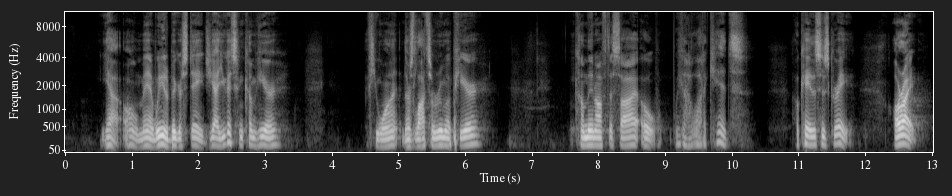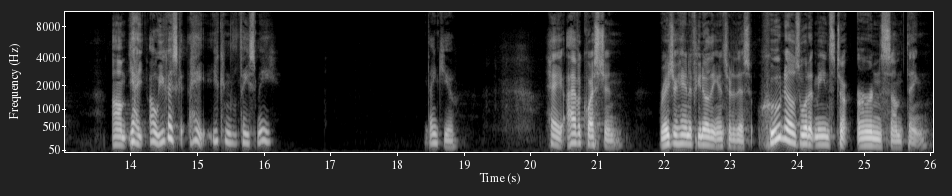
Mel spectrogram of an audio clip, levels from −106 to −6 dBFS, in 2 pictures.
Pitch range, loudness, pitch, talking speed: 125-160 Hz, -32 LUFS, 140 Hz, 175 wpm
